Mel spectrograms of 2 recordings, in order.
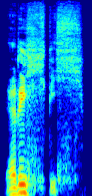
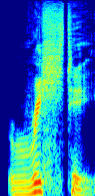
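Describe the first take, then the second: First: The R is a quick tongue tap. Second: The R is a bunched American-English R. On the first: "tapped at the front" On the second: "try not to say"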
